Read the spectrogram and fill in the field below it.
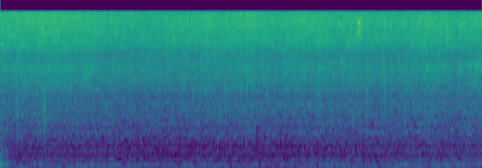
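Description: Chive- and green-onion-wrapped yakitori fry in a covered pan, giving a continuous, loud, even sizzle and hiss throughout with no voices.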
